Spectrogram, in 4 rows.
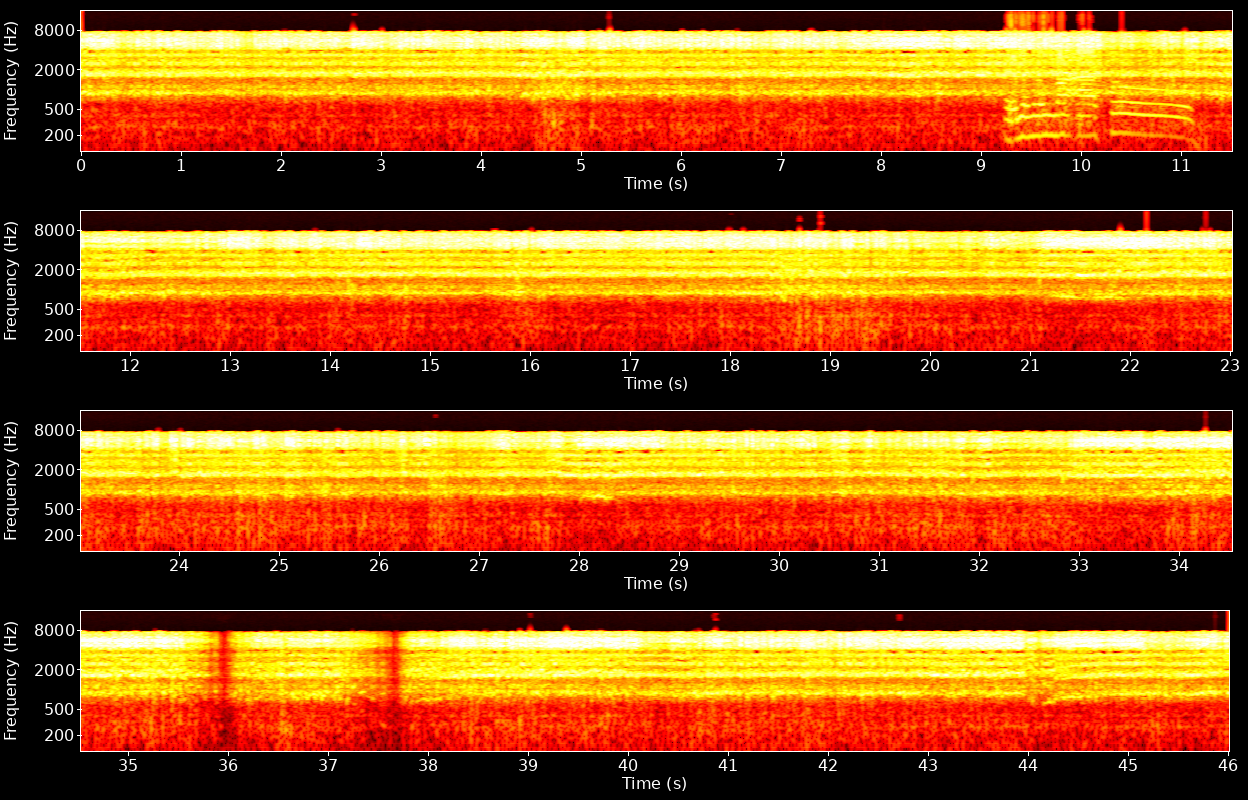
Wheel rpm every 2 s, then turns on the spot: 230, 230, 230, 230, 230, 230, 230, 230, 230, 240, 230, 230, 240, 230, 230, 230, 220, 190, 110, 190, 230, 240, 210.
none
